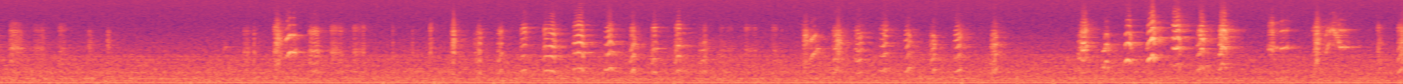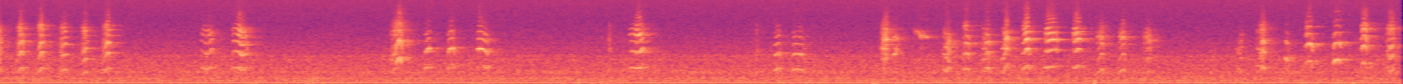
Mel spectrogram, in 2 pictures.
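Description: Monk (Quaker) parakeet laughing hysterically: clusters of quick, pitched 'ha-ha' pulses in fits of a few seconds with short pauses between. A steady low hum and static hiss from the recording run underneath.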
